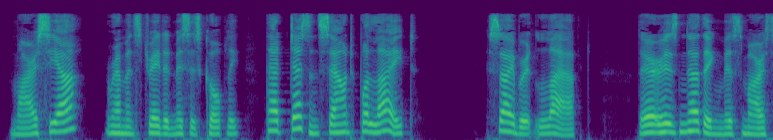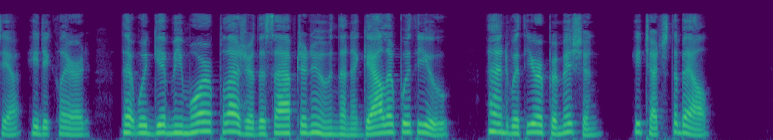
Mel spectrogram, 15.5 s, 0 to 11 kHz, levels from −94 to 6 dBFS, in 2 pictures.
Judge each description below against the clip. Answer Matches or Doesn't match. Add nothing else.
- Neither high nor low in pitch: Matches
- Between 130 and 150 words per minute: Matches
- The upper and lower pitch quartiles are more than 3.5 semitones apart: Matches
